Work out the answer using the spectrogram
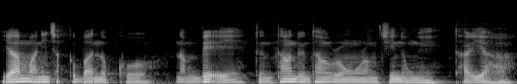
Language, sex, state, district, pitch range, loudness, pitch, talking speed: Garo, male, Meghalaya, West Garo Hills, 95-110 Hz, -21 LUFS, 100 Hz, 105 wpm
